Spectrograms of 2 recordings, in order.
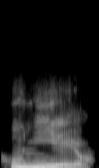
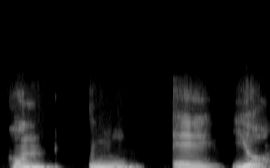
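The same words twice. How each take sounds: First: "Ponyeyo" run together fast as one word, pitched up; faster, run together. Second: Slow split take. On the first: Teacher shows students "Ponyeyo" said faster as one word. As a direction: blend "Ponyeyo" quickly without a break. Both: Shown as a demonstration.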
